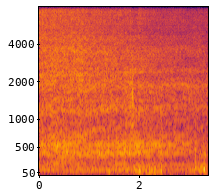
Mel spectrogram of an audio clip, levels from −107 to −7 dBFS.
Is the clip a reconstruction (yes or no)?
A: yes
